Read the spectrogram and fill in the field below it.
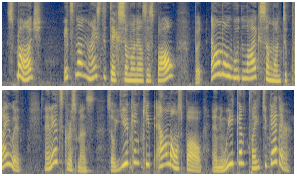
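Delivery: small eager monster voice; Elmo voice. A narrator's reading. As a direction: squeak it up like Elmo. Elmo answers Smudge.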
